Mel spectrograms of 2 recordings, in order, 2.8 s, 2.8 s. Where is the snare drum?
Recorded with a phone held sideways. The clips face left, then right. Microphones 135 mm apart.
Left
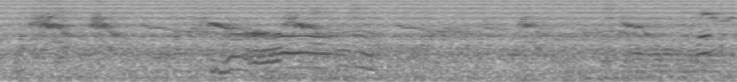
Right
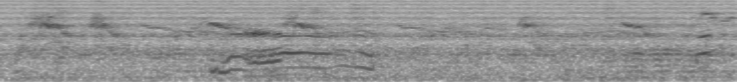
No snare drum in this recording.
